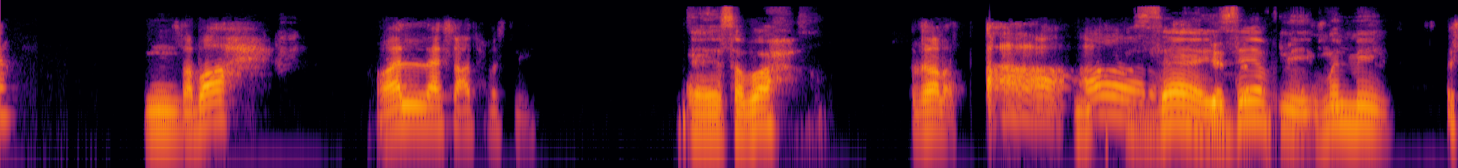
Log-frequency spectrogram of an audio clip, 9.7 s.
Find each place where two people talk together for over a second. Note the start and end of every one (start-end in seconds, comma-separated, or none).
7.5-9.0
